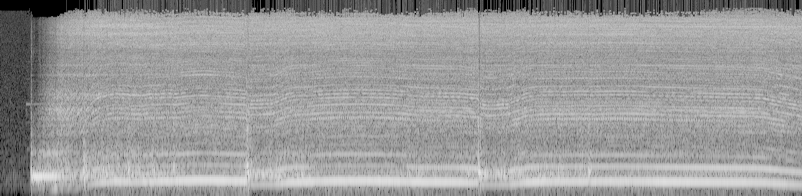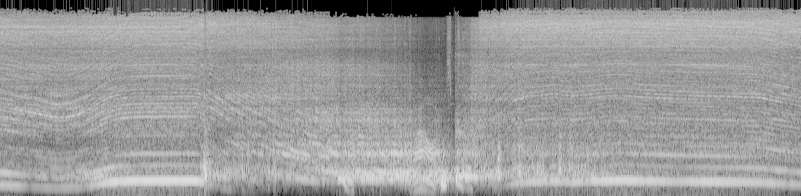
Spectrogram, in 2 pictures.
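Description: A powerful kitchen blender motor pulses through chunks with added water, a loud, sustained high whine that runs almost without a break. It briefly dips several times, and its pitch sags and then recovers partway through.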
